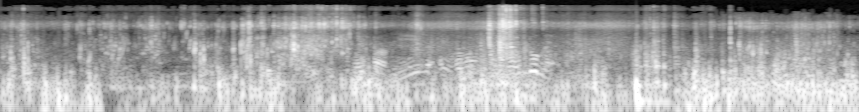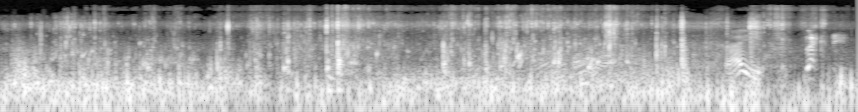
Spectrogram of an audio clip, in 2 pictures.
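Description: Steady wind rumble on the microphone and water lapping against the side of a small boat, with a sharp sound about five seconds in and another just after six.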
